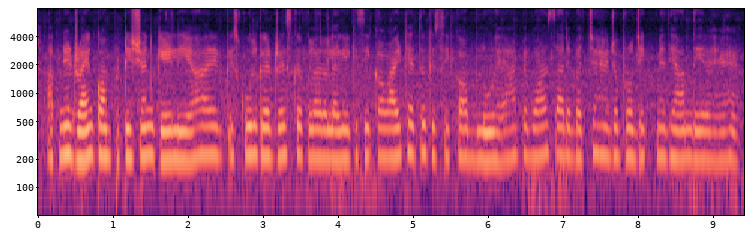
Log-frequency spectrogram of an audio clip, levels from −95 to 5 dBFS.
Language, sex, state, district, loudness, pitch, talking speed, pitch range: Hindi, female, Bihar, Sitamarhi, -20 LUFS, 210 Hz, 230 wpm, 200-220 Hz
